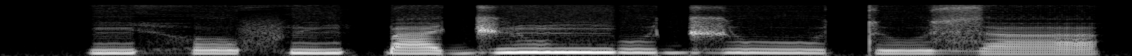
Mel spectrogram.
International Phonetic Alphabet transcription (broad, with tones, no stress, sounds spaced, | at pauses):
ĩ˨ h o˨ f ĩ˨ k͡p a˨ d͡ʒ ũ˦ ŋ u˦ d͡ʒ uː˦˨ t u˨ z a˨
